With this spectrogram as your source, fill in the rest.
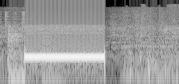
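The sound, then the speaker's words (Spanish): A telephone number being dialed for a long-distance call: one loud, steady mid-pitched phone tone holds for about a second and cuts off, followed by faint, low murmuring sounds. “Ahí se está marcando.”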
